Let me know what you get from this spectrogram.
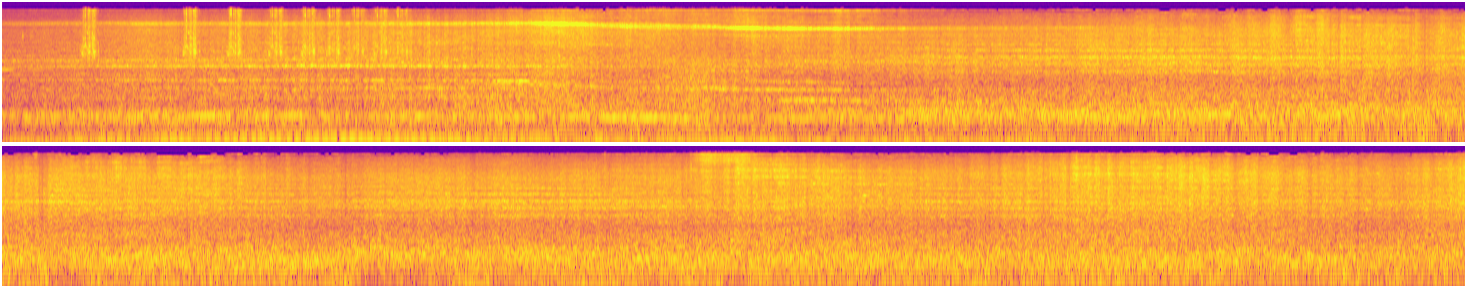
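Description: A diesel freight locomotive passes close by at speed, its engine note falling in pitch as it goes past about six to eight seconds in. It is followed by a steady rumble of loaded steel-coil wagons rolling by, with wheel clatter and a thin wheel squeal.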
